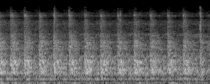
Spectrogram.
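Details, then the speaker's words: Yamaha FJR1300 ABS motorcycle with a bad starter: even cranking pulses about six or seven per second for two seconds, then it trails off without firing. Cranks but won't start. "See, it won't start."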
